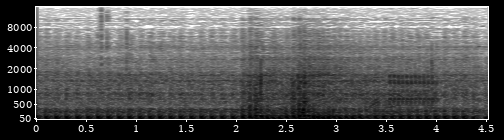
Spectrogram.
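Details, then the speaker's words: Honda Blade 125 FI with a starter complaint (only clicks), starter motor jumped directly from battery positive bypassing the relay, old battery. Steady, even cranking thumps at about three per second, turning over cleanly; the motor is fine, so the control circuit is checked next. Normal starter cranking. "Kalau nyala berarti dinamonya dia masih bagus ya. Jadi kita enggak usah bongkar-bongkar dinamo. Oke masih hidup ya."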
